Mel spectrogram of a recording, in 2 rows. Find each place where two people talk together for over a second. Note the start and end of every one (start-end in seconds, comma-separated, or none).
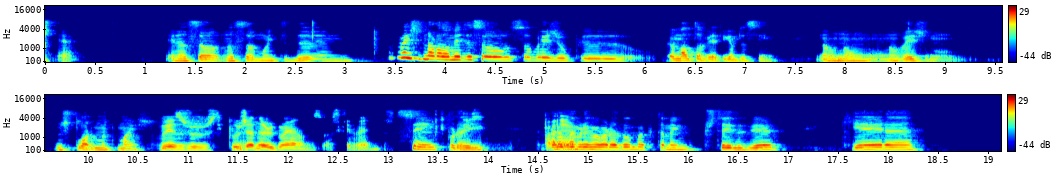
none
